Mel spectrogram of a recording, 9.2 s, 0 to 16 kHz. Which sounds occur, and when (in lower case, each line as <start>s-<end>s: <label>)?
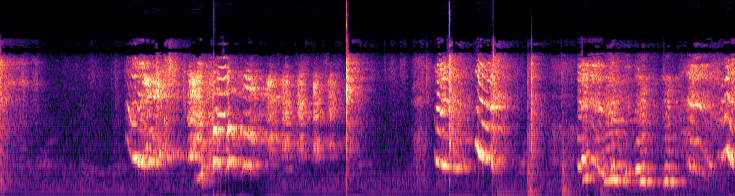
0.0s-9.1s: background noise
1.5s-2.8s: dog
2.5s-4.5s: laughter
4.2s-4.7s: generic impact sounds
5.4s-6.4s: generic impact sounds
5.4s-6.8s: laughter
7.2s-9.1s: laughter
